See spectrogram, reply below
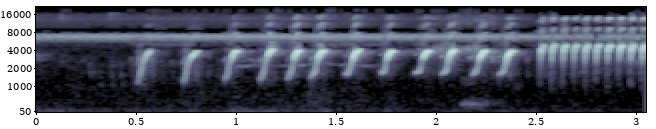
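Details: Canary giving a string of sharp rising chirps about five per second, then breaking into a faster high trill, over a steady high-pitched background tone.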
